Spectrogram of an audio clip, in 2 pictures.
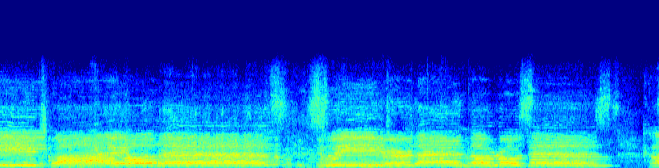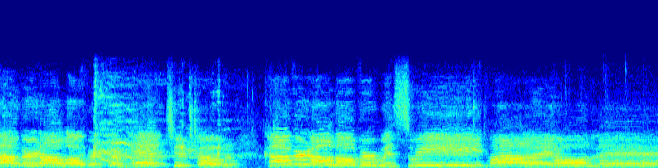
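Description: A small group of mostly women's voices, with one man among them, singing a song together a cappella, in sung phrases with wavering vibrato broken by short pauses for breath.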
